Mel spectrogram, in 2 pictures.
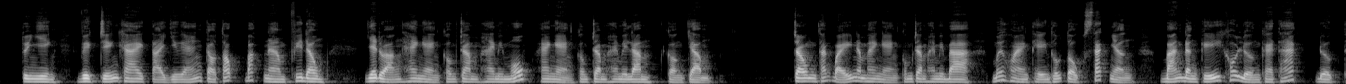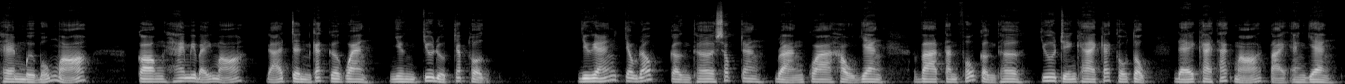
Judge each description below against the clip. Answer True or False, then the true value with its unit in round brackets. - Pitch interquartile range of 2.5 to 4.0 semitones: True (3.4 semitones)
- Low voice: True (125 Hz)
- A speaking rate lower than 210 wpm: True (190 wpm)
